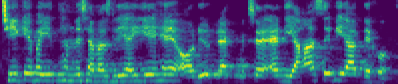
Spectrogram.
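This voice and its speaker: A man's voice: high-pitched, level tone, a little fast, darkish tone, dull audio, slight background noise. A man teaching audio editing in a casual screen-recorded tutorial, chatty and repetitive. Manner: chatty, repeats "thik hai" and "bhai".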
